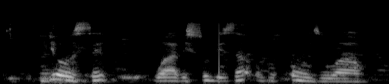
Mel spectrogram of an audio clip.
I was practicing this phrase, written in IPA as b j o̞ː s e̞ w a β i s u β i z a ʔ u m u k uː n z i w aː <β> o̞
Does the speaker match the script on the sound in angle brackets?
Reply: no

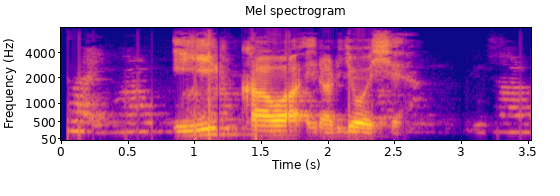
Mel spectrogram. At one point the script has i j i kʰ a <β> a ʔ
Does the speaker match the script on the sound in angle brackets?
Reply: no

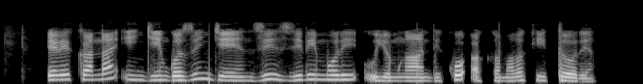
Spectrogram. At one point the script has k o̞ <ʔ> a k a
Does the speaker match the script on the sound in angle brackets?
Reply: yes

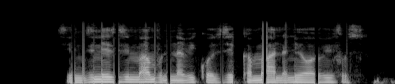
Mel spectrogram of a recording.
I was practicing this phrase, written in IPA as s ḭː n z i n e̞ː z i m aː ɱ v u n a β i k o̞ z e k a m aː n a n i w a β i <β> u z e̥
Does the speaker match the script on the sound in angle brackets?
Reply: no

